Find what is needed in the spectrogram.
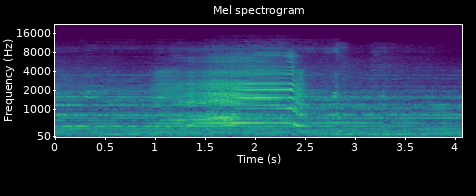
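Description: Ambient music over a steady low drone; about a second in, a baritone saxophone note swells and then bends sharply down in pitch, breaking off about two and a half seconds in.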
